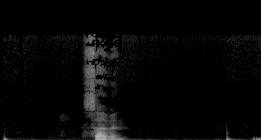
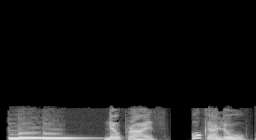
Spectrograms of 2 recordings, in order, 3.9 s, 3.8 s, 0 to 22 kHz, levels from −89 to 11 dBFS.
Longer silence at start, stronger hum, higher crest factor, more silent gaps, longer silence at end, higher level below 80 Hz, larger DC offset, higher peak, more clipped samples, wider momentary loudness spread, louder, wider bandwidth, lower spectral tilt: about the same, 0.05 s vs 0.1 s; neither; first, 22 dB vs 8 dB; second, none vs 2.57-2.80 s; second, 0 s vs 0.15 s; second, -64 dBFS vs -50 dBFS; neither; second, -10 dBFS vs 0 dBFS; second, under 0.1% vs 2%; first, 21 LU vs 13 LU; second, -27 LUFS vs -7 LUFS; first, 16.5 kHz vs 5.4 kHz; second, -5.5 dB/octave vs -9.5 dB/octave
